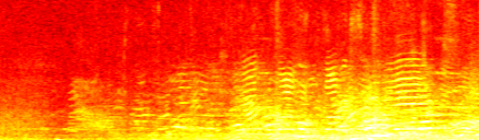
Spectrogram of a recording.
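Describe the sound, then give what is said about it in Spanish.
Children shouting and playing in a park: a dense, loud crowd of high-pitched cries, squeals and chatter that swells and grows busier in the second half, with no single voice standing out. “¡Madre mía, qué gritos! Aquí no se puede diferenciar ningún sonido.”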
